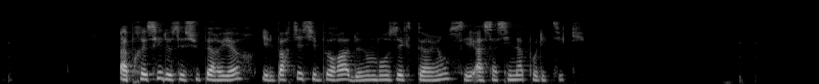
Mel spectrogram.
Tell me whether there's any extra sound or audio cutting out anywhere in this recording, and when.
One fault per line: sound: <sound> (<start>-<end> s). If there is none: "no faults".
no faults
